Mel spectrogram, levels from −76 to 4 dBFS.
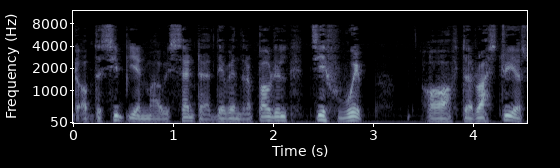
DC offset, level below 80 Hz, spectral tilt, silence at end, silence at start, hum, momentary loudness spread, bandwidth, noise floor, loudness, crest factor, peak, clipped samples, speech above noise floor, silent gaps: under 0.1%; -56 dBFS; -4.5 dB/octave; 0 s; 0 s; none; 6 LU; 8 kHz; -56 dBFS; -30 LUFS; 22 dB; -8 dBFS; under 0.1%; 27 dB; none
